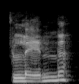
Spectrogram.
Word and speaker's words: Flynn: I am one of your hosts, Flynn.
